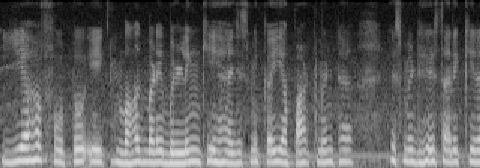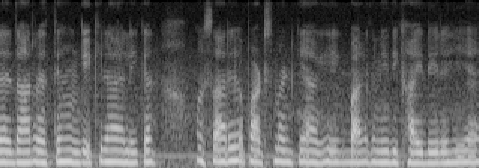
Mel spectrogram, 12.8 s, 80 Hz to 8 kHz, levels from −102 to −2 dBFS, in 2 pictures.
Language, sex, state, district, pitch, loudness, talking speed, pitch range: Hindi, female, Bihar, Araria, 195 Hz, -24 LUFS, 135 wpm, 185-200 Hz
